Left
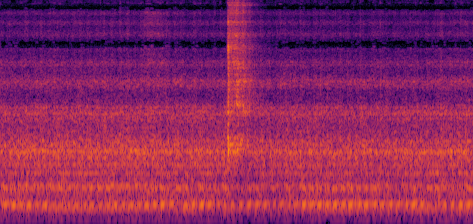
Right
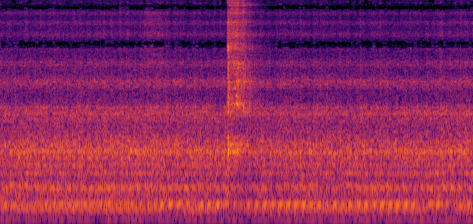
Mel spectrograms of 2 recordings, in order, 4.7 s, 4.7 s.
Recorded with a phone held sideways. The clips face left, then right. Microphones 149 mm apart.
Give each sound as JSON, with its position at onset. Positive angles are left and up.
{"t": 2.3, "sound": "chewing", "side_deg": -20, "distance_m": 1.8}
